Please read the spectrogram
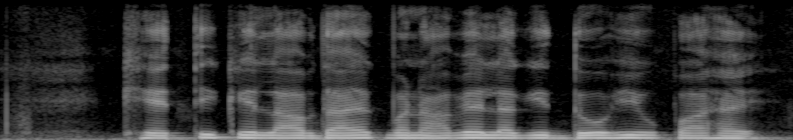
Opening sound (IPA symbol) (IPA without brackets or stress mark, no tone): kʰ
